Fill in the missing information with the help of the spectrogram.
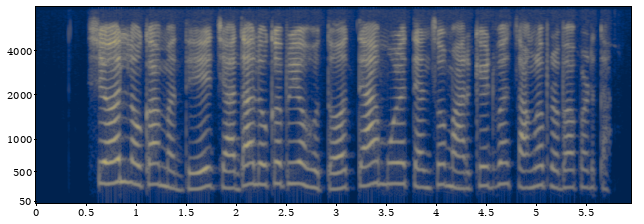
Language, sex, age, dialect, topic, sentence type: Marathi, female, 18-24, Southern Konkan, banking, statement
